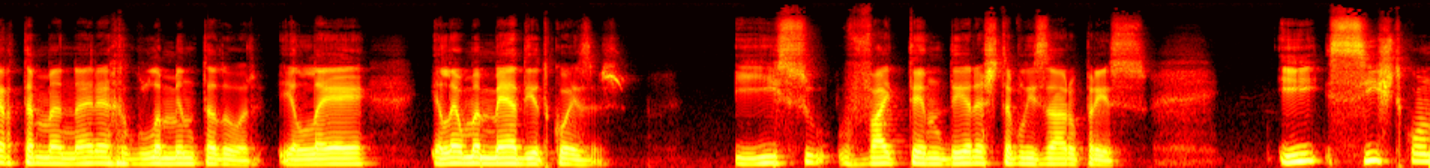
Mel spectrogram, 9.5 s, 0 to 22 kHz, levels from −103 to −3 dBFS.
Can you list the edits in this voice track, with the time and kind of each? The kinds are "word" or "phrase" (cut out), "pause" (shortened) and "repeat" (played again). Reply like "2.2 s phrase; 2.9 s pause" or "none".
none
